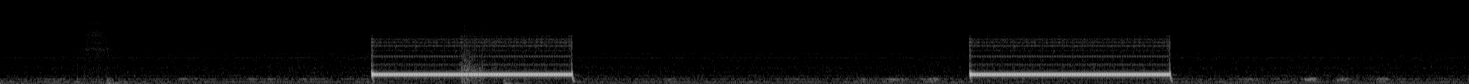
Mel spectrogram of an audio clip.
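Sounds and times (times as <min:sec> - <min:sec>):
telephone ringback tone over a phone line: 0:03.7 - 0:05.8, 0:09.7 - 0:11.7.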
